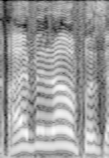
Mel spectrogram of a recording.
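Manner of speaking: high, loud, fast through laughter; laughing. Real, not acted. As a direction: blurt it out laughing. Laughing self-admission.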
